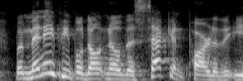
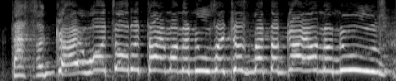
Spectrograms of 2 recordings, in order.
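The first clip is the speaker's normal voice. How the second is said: very high-pitched, excited fan imitation; all excited. Excited man telling his wife who he just met, thrilled. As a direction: gush it in a high, thrilled squeal of words. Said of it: "he's all excited".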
